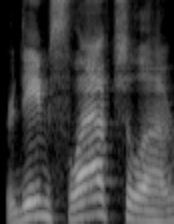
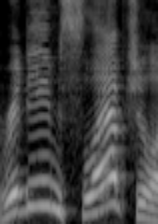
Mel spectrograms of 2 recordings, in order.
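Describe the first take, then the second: First: Said in the usual way. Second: Slaptula lifted high and sung out; playful raised call; higher announcement. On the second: Shown as a demonstration.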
